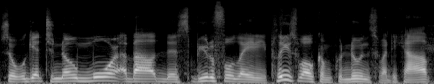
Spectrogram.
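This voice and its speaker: Fast-talking interviewer man. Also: mid-range voice, smooth, dry recording. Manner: polite, steady with listening backchannels. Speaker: show host, interviewer.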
